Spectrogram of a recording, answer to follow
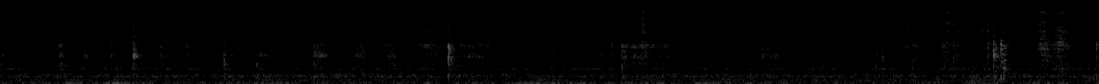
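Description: Faint scraping and light ticking of a plastic paint stick against a clear plastic cup as pouring paint is worked into it, with one sharper tick about four and a half seconds in.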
